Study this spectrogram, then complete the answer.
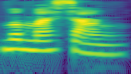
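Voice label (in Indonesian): "memasang", Indonesian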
